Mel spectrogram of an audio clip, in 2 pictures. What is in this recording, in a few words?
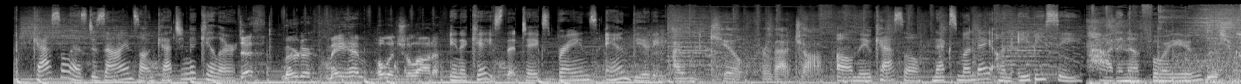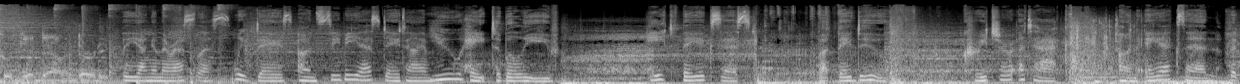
women promos; Bubbly. Bright. Casual. Spunky. Playful. Intimate. Clear. Peachy.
